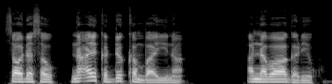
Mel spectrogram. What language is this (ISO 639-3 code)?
hau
